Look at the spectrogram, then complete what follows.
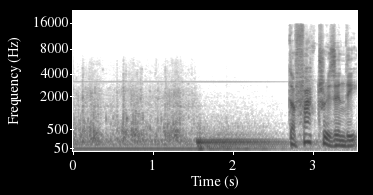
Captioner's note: boots thudding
